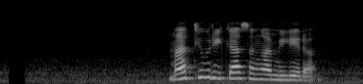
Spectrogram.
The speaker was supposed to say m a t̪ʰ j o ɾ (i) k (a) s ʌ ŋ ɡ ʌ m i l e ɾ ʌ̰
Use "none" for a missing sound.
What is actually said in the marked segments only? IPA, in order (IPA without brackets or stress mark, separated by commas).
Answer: i, a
